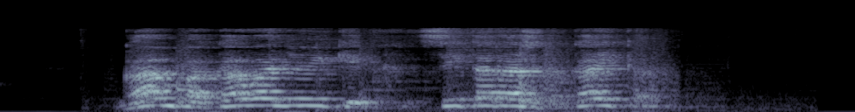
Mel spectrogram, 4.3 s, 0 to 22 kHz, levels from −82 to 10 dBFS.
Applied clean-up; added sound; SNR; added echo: neural separator model SepFormer DNS4.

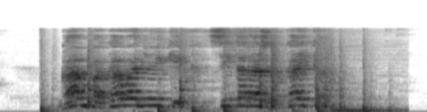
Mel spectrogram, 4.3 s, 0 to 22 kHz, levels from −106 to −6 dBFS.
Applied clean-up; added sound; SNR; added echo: none; Drum / Drum kit; 5 dB; reverberation time 0.3 s.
